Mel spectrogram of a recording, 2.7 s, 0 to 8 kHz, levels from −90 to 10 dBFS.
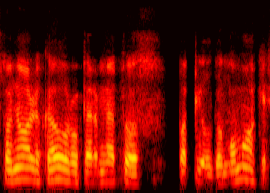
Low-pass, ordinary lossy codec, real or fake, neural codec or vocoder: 7.2 kHz; AAC, 32 kbps; fake; codec, 16 kHz, 6 kbps, DAC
